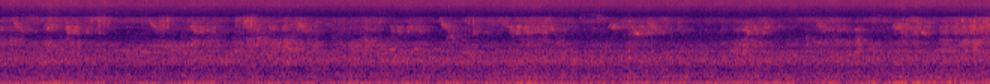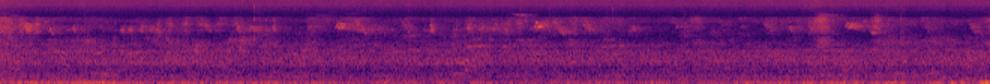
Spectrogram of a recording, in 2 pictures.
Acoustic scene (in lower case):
park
